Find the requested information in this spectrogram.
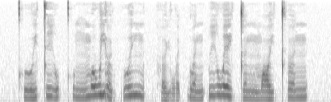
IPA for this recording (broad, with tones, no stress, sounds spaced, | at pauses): kʰ uː˨˥ j t̪ iː˨˥ w kʷʰ ɪ˨˧ ŋ m o˥ w j ɵ˨˩ ɥ kʷ e˥ j n̪ ɪ˨ k̚ h ɵ˨˩ ɥ w ɵ˨˥ t̚ w ɵ˨˥ n p iː˥ w e˨˥ j t̪ ɵ˧ n m ɔː˧ j t̪ʰ ɵ˥ n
